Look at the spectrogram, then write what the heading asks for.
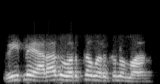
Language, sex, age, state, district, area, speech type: Tamil, male, 45-60, Tamil Nadu, Thanjavur, rural, conversation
